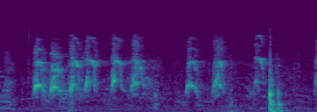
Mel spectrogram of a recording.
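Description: A dog barks and yaps in a quick, uneven series of sharp calls lasting several seconds, fairly loud, ending with one harder, punchier bark.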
